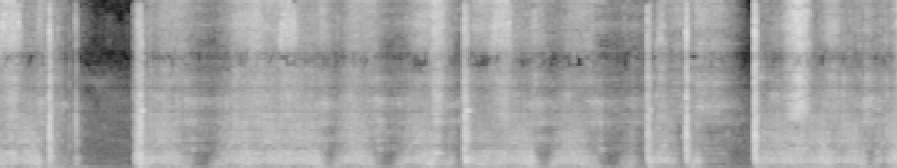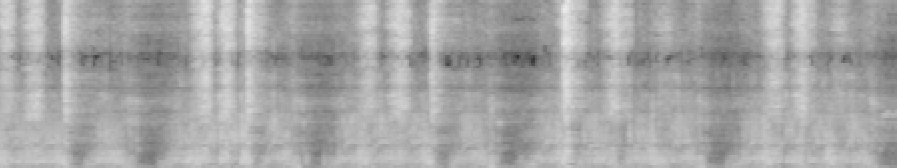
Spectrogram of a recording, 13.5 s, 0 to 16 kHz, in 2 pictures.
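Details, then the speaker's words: 1966 Volvo Amazon 122 estate, abandoned, carbs fueled (one leaking) with some choke: slow labouring crank about two turns a second, uneven pulses, no catch after 30 minutes cranking; slow cranking, suspected tired starter lacking power to push through compression. "That is a tired starter. That's what that sounds like to me. Starter doesn't seem like it's got enough juice to push itself through a combustion cycle, and it's just combusting and then Bob's your uncle."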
